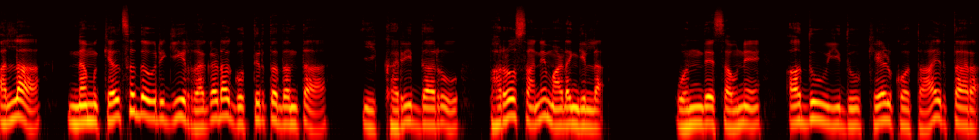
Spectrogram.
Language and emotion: Kannada, sad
